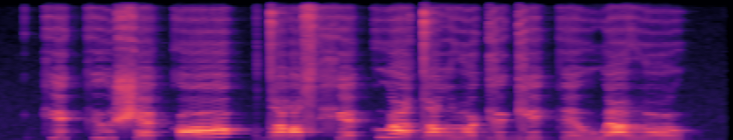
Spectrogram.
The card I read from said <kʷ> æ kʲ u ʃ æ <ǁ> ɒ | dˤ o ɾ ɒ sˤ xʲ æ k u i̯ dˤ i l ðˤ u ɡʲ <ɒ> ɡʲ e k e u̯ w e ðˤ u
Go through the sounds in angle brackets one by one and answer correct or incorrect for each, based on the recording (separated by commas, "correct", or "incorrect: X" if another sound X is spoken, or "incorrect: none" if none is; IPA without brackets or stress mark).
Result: incorrect: kʲ, incorrect: k, correct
